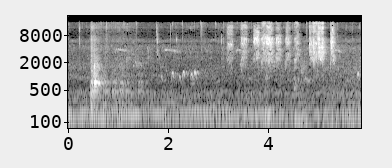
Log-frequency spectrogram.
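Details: Chirping house sparrow: a brief lower note, then a burst of sharp, harsh chirps clustered near the end, over steady low background hum.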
